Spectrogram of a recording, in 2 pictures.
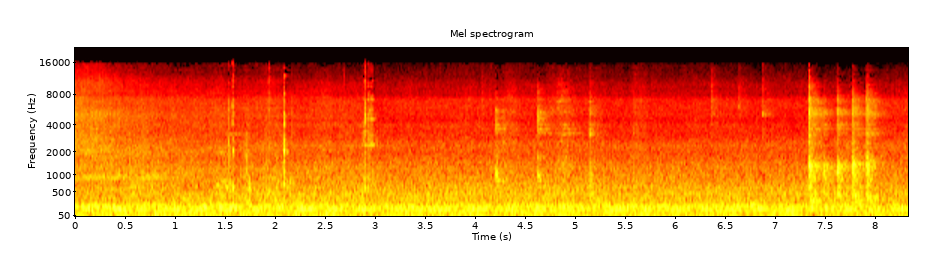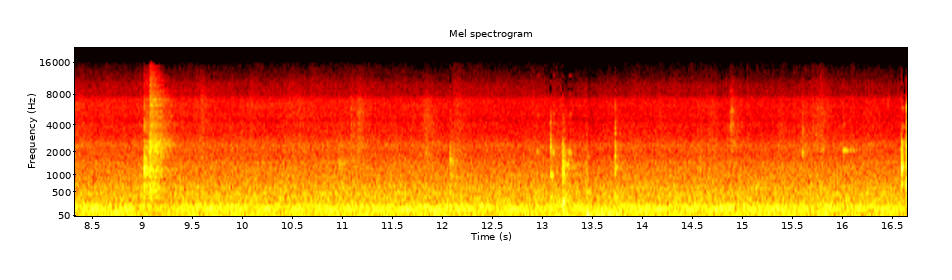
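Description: Metal cookware on a gas stove clinking and knocking now and then, with a cluster of knocks about halfway through, over a steady low hum.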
